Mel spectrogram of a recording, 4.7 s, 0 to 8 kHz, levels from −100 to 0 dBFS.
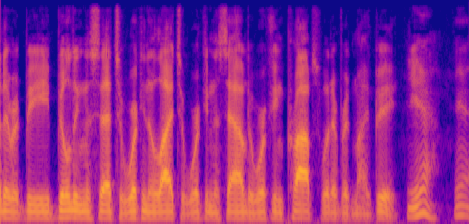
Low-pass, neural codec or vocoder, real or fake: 7.2 kHz; codec, 16 kHz, 2 kbps, FunCodec, trained on LibriTTS, 25 frames a second; fake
